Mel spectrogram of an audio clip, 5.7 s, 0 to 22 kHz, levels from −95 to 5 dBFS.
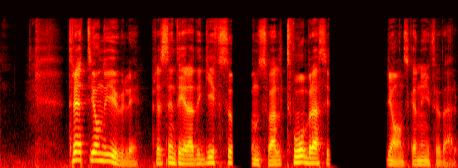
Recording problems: audio cutting out; at 3 s and at 4 s for 0.5 s

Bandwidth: 14 kHz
